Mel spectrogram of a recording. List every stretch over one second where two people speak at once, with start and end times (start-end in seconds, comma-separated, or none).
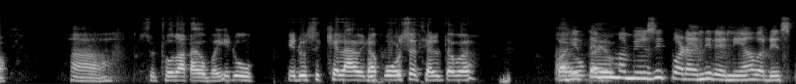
none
